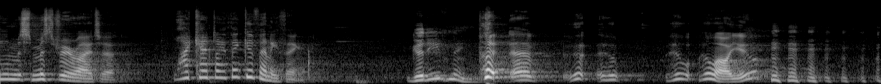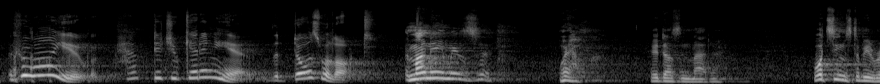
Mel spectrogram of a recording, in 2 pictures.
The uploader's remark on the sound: Live performance by Metropolitan Performing Arts actors and other community volunteers at Kiggins Theatre in downtown Vancouver, Washington. Live audience count: 100. Streamed live on KXRW-FM, Vancouver, WA.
